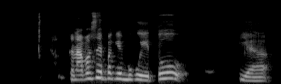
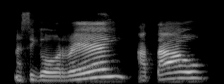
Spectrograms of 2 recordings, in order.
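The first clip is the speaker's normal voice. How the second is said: slow 'Nasi goreng, atau' climbing and left open; drawn-out options, rising on 'goreng'; rising option intonation; 3 semitones higher, 5 dB louder, slower than usual. Shown as a demonstration. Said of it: "intonasinya kayak gini".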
